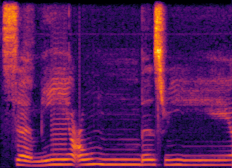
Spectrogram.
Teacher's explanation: nun sukun diubah menjadi suara mim sukun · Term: iqlab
